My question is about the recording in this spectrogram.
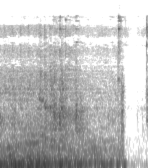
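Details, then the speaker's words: Farm excavator diesel after fuel priming: a heavy, labored cranking rumble that never catches cleanly, then cuts out. At times it hiccups, idles up and blows white smoke; hard starting. "Is it good? Come on. Doesn't sound the best. Come on."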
